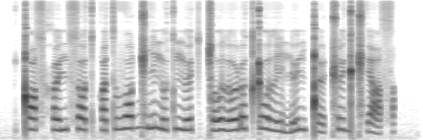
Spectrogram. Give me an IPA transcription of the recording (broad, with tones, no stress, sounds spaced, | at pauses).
ǃ ɔ˦˥ sˤ x y˦˥ n s ɔ˥˧ t qʷ ɪ˦˥ t v ɔ˦˥ ɡ͡ǁ i˥˧ n u˥˧ t ŋ ø˧˥˧ t ǀ o˧˥˧ l o˦˥ ɽ o˦˥ t ʈ o˥˧ l i˧˩˧ n ɾ y˥˧ n ǃ ø˧˩˧ ǁ y˥˧ d ǁʰ e˧˩˧ sˤ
